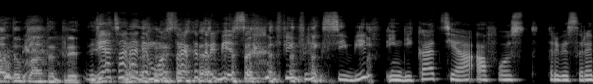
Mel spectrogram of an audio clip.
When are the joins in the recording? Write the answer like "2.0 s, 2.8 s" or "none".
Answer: 3.8 s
